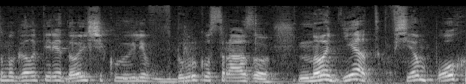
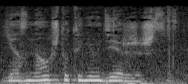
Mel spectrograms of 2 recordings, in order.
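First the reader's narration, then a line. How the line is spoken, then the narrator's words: Purring. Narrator (Russian): промурлыкал он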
